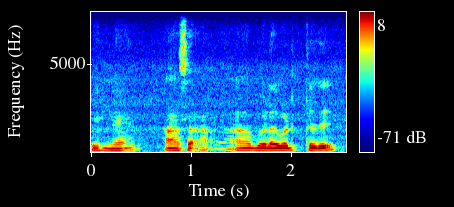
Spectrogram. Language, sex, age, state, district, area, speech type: Malayalam, male, 18-30, Kerala, Kozhikode, rural, spontaneous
